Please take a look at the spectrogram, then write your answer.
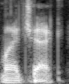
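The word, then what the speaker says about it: Majchrzak: It's actually spelled Majchurizak phonetically, but it's pronounced Majchek.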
